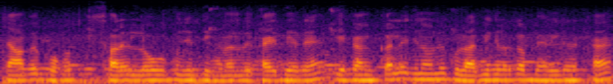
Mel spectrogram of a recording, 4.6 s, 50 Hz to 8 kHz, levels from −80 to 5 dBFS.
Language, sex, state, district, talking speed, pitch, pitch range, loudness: Hindi, male, Delhi, New Delhi, 285 wpm, 145 Hz, 140-150 Hz, -17 LUFS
